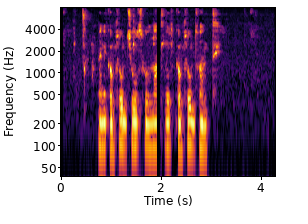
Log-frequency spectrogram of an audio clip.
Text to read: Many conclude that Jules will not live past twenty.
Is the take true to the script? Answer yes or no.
no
